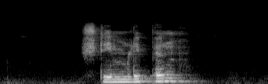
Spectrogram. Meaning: plural of Stimmlippe
- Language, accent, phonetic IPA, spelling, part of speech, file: German, Austria, [ˈʃtɪmˌlɪpn̩], Stimmlippen, noun, De-at-Stimmlippen.ogg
